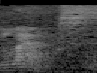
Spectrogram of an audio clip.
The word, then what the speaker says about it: Louth: What did Betjeman love about Louth? Mouth. Rhymes with mouth.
